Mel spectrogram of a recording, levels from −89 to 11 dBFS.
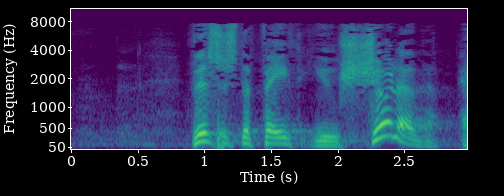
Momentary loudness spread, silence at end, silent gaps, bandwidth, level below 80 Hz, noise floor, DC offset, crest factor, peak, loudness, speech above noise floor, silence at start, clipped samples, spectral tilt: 8 LU; 0 s; none; 8 kHz; -50 dBFS; -55 dBFS; under 0.1%; 18 dB; -4 dBFS; -21 LUFS; 34 dB; 0.9 s; under 0.1%; -5 dB/octave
